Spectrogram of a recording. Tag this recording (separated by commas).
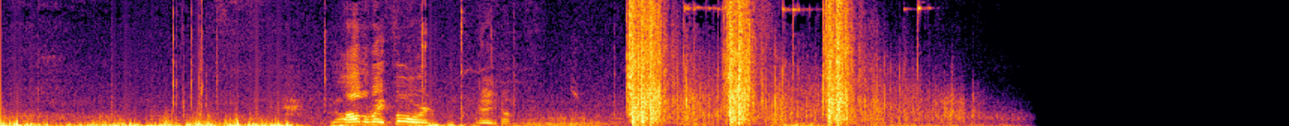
Machine gun, Gunshot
